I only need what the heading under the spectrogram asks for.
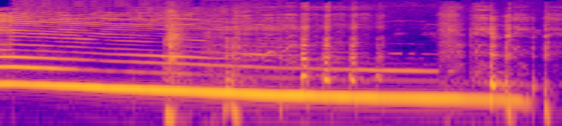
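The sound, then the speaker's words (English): A voice imitates the siren effect of a Pioneer DJ controller, holding one long, loud wailing tone that slides slowly downward in pitch for several seconds, with a few soft knocks and clicks underneath. “And it has the siren effect.”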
